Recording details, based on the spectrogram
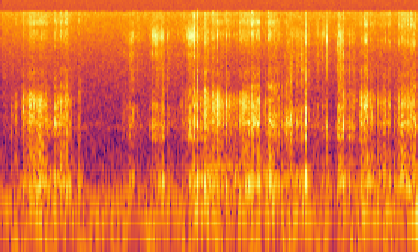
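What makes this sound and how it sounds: Two cotton swabs, one in each hand, scratch and brush over the surface of a black foam microphone windscreen. The result is a quiet, continuous soft scratching and rustling over a heavy low rumble, with recurring swishy bursts and a few brief sharp clicks.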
